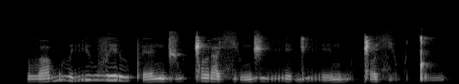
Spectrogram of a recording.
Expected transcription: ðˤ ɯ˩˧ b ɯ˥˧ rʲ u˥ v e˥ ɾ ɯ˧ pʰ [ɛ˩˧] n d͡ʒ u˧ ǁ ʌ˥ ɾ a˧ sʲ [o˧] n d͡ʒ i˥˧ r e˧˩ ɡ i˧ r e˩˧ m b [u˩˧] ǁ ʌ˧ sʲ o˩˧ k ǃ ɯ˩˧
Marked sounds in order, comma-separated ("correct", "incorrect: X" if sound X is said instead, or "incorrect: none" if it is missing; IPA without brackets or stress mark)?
correct, incorrect: o˧˩, incorrect: u˧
